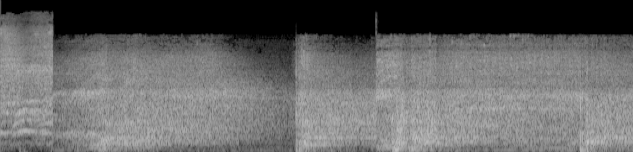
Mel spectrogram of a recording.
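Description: Radio-controlled monster truck driving on a concrete floor, its motor and tyres making a steady, noisy run broken by thuds as it lands and tumbles. Voices can be heard briefly at the start.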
